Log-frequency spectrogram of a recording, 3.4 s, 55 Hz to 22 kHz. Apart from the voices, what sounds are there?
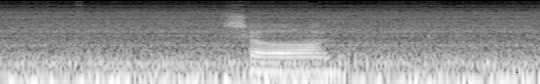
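Audi A4 2012 engine running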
